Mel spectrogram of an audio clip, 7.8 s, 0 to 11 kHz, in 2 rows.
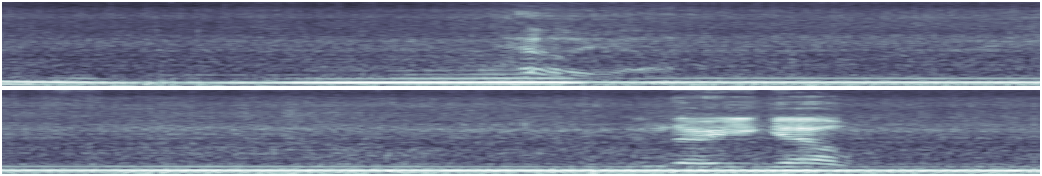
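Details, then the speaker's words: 2006 Hyundai Tiburon 2.7 V6 five-speed, misfiring after engine wash; water in the spark plug wells, reassembled. Road test after fix: steady even drone under way, no stumbles or skipped beats; firing cleanly on all cylinders. "so basically water in the plugs what a easy fix"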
